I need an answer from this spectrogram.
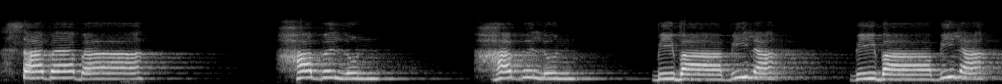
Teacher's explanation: اب یہاں پہ دیکھیے با جو ہے ہونٹوں کی تری سے ادا ہو رہا ہے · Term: با کی ادائیگی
